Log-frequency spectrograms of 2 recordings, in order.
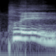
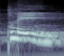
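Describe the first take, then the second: Both takes have the same delivery.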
